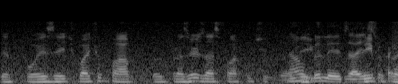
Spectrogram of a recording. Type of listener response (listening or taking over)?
taking over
